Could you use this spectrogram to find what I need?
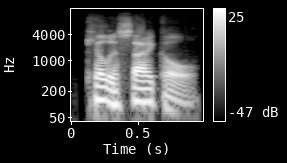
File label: "kilocycle", American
